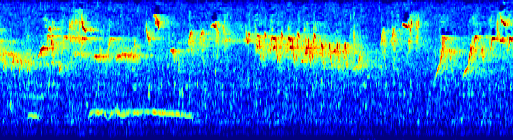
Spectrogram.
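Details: Birdsong from many singers overlaps in Tehidy Woods: busy high-pitched chirps, rising whistles and quick trills, plus one drawn-out low whistled note early on and a faint low rumble beneath.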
